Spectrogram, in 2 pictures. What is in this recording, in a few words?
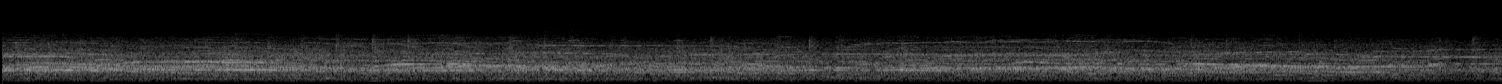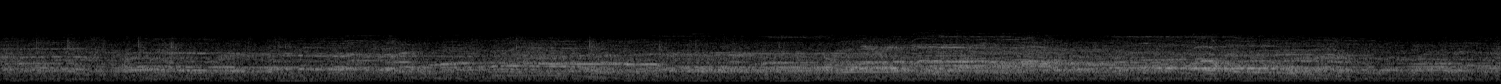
Banter Crowd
